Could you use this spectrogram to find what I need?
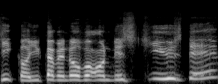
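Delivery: put-on very high-pitched voice with a Greek accent. Explaining where your way of saying Tuesday comes from, imitating a Greek friend. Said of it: "my Greek friend who said ... he used to always say it like that".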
